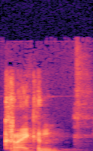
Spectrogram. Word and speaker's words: Kraken: Korrekt ausgesprochen ist es Kraken.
